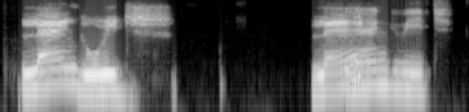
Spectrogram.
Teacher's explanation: U is pronounced as W sound and A pronounced as E sound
